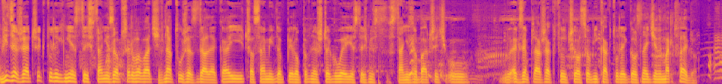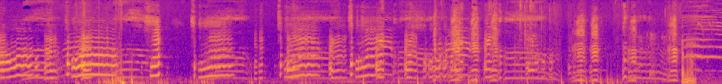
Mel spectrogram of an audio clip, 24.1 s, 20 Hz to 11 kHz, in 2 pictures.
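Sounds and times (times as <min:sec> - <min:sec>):
speech: 0:00.0 - 0:12.0, 0:15.2 - 0:15.5
zebra finches calling: 0:05.1 - 0:24.0.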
